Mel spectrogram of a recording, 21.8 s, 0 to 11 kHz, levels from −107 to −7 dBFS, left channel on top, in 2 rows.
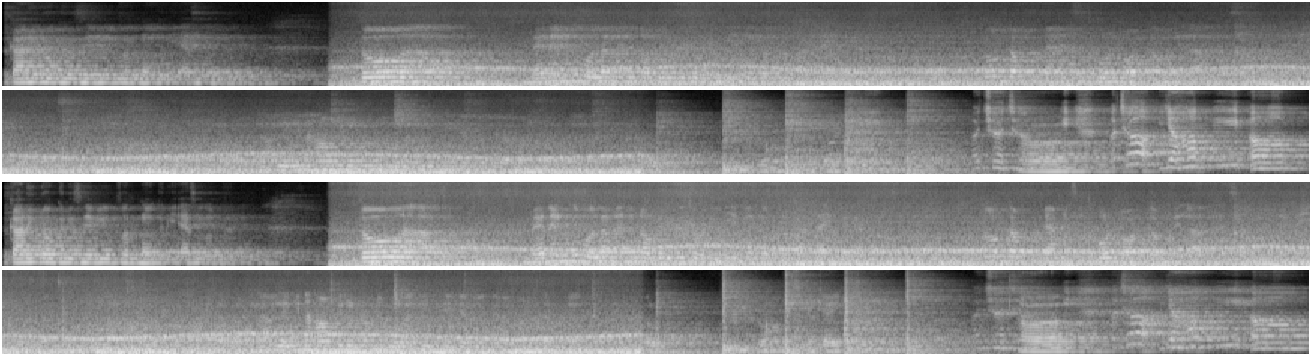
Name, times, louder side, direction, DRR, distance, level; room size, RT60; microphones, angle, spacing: voice 1, 0.0-2.1 3.0-3.8 4.3-7.4 8.2-11.3 11.7-16.4 17.2-18.4 19.3-19.7, right 2 dB, 85° right, 3 dB, 0.8 m, -31 dB
sound 1, 2.7-16.3, right 3 dB, 40° right, 0.3 m, -26 dB
sound 2, 10.2-10.4 10.8-10.9 11.3-11.5 11.9-12.0 12.5-12.6 13.0-13.2 13.6-13.8 14.1-14.2 14.7-14.8 15.2-15.4 15.8-15.9 16.3-16.5 16.9-17.0 17.4-17.6 17.9-18.0 18.4-18.6, right 2 dB, 55° right, 1.1 m, -35 dB
voice 2, 17.8-18.2 19.0-19.5 19.8-21.6, left 3 dB, 85° left, 4 dB, 0.7 m, -33 dB
7.6 x 5.7 x 4.5 m, 2.9 s
head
